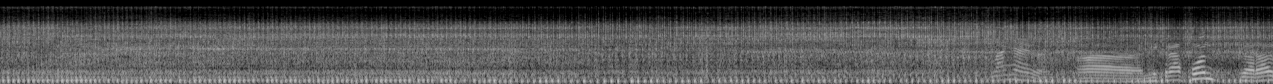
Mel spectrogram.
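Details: Alpha moped single-cylinder at idle, knocking after being run with oil at minimum: hard, rapid metallic clatter over exhaust beat. Owner suspects piston hitting valve (80%); possibly broken clutch basket; timing chain intact.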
